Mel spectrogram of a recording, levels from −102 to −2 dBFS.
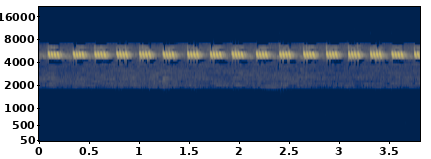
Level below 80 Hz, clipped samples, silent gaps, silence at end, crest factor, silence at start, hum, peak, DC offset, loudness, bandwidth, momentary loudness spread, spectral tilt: under -90 dBFS; under 0.1%; none; 0 s; 14 dB; 0.1 s; none; -8 dBFS; under 0.1%; -19 LUFS; 7 kHz; 2 LU; 11 dB/octave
